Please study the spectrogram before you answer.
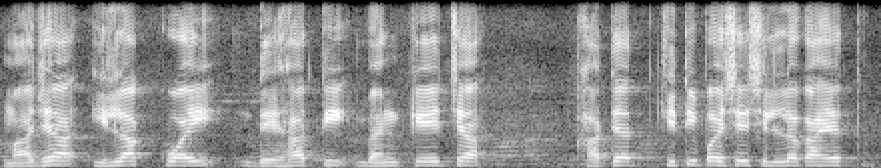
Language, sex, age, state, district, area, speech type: Marathi, male, 30-45, Maharashtra, Buldhana, urban, read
